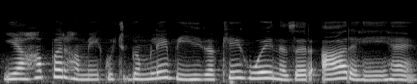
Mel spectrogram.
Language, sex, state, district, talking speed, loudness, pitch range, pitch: Hindi, male, Punjab, Fazilka, 170 wpm, -16 LUFS, 225-285 Hz, 245 Hz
